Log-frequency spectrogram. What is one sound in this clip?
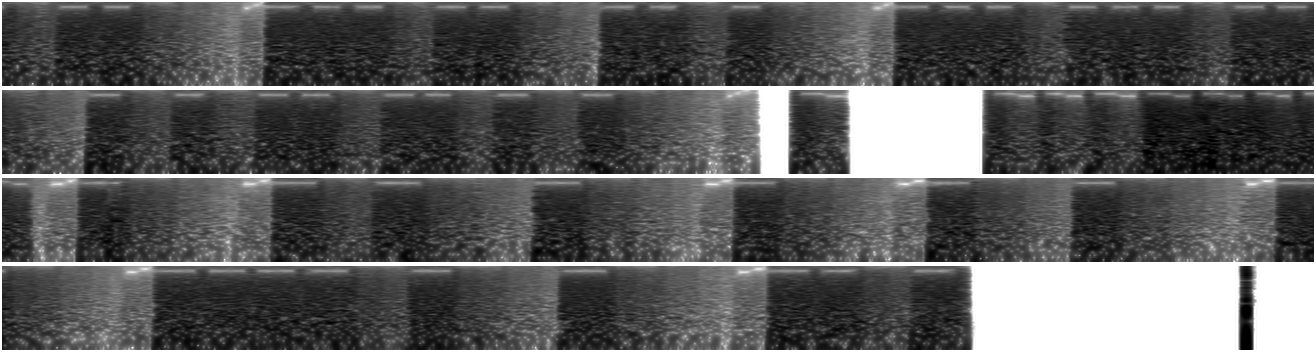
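Rapid, noisy bursts of gunfire and explosions come from an old computer game.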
